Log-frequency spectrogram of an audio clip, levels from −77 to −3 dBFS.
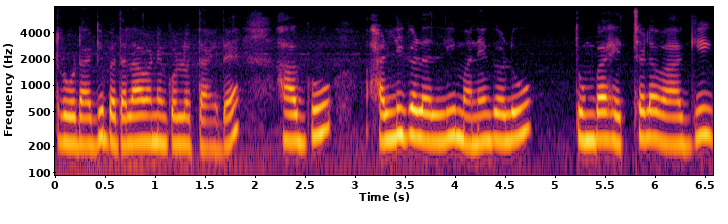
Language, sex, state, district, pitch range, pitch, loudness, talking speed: Kannada, female, Karnataka, Shimoga, 220-255 Hz, 230 Hz, -16 LUFS, 90 wpm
